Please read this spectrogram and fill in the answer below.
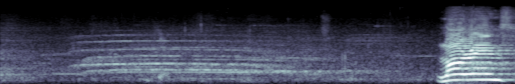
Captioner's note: audience cheering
